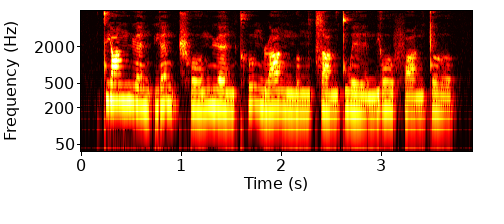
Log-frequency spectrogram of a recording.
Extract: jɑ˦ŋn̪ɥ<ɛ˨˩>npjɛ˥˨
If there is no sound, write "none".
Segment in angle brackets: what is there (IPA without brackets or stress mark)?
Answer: ɛ˨˩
